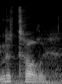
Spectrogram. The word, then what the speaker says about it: Nittoli: Nittoli. Nittoli. Sounds like it should be a K at the beginning of Nittoli. The K is silent.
